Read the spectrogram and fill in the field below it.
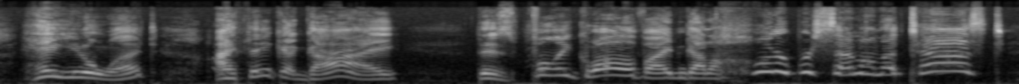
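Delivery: ordinary talk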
